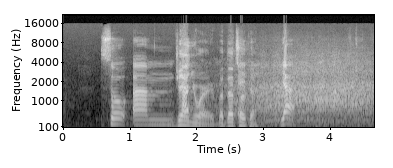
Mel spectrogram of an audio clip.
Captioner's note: laughing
